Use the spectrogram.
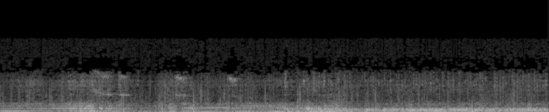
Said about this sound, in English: Jack Armstrong, in the pilot seat of the amphibian, is just starting the motors of the big plane. They're about to take off from the village of Chief Hawkface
